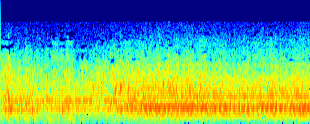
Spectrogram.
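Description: A small gasoline engine sputters as its starting rope is pulled, then catches and settles into a loud, steady drone with a buzzing, throaty tone: a pull-start generator starting up and running. No one speaks.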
